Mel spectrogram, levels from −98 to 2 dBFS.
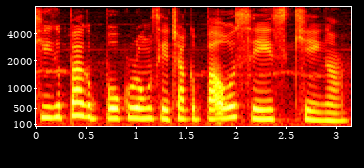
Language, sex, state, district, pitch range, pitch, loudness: Garo, female, Meghalaya, West Garo Hills, 230-270 Hz, 245 Hz, -16 LUFS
